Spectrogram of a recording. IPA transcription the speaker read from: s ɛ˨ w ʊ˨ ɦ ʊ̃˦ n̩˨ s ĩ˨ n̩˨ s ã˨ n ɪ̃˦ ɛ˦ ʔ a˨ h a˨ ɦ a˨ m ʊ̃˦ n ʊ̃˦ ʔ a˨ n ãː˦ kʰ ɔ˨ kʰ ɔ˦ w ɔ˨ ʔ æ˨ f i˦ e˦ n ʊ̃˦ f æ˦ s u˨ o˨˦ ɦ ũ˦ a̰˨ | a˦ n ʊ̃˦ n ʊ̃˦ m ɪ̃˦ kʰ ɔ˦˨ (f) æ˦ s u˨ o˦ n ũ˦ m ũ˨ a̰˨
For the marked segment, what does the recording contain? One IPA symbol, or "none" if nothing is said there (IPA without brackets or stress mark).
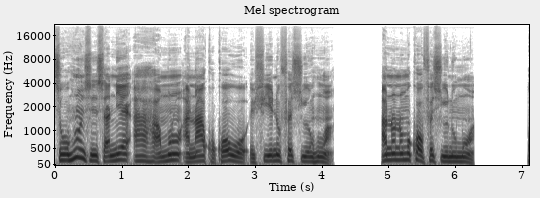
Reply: f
